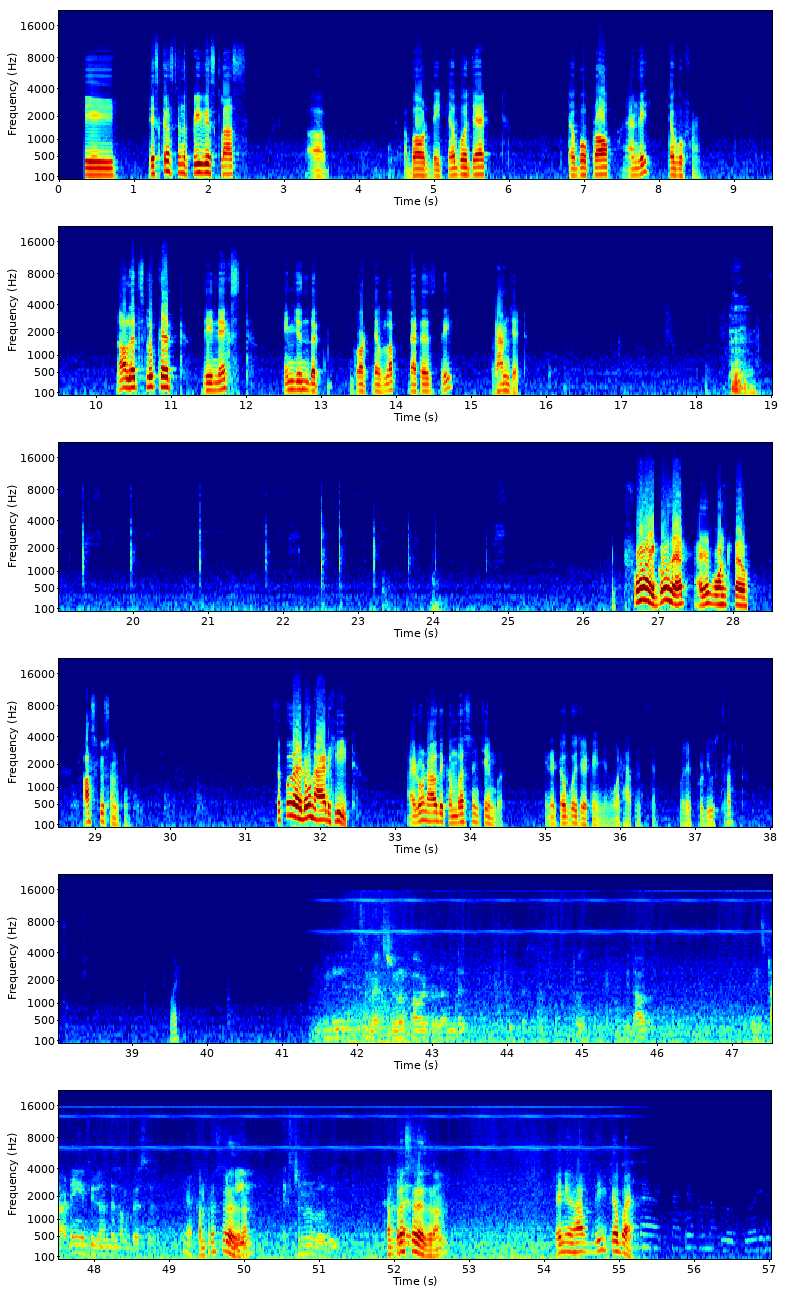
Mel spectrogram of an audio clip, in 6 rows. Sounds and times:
Speech: 0.4s - 2.5s, 3.3s - 3.6s, 4.6s - 5.8s, 6.8s - 8.6s, 10.3s - 15.8s, 26.4s - 28.2s, 35.0s - 37.7s, 41.5s - 45.9s, 47.2s - 51.2s, 51.9s - 52.7s.

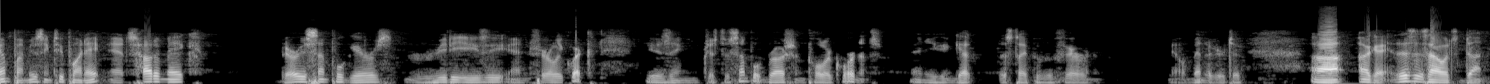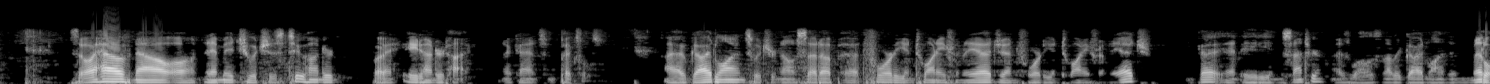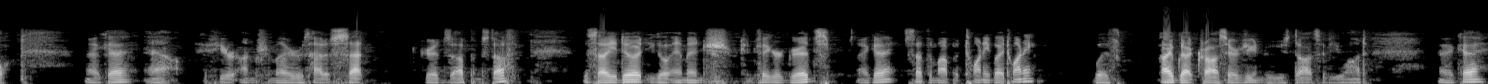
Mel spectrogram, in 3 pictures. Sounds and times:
Speech: 0.0s - 2.2s, 2.8s - 11.1s, 11.7s - 30.0s, 30.6s - 44.6s.

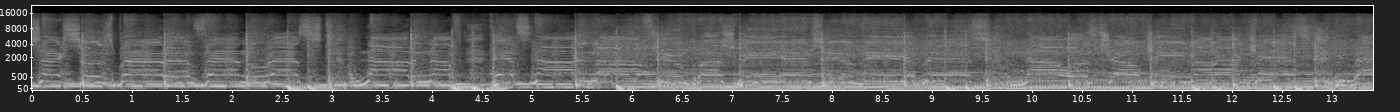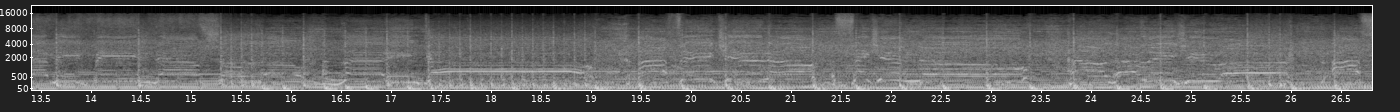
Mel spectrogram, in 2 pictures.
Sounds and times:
Music: 0.0s - 26.8s.

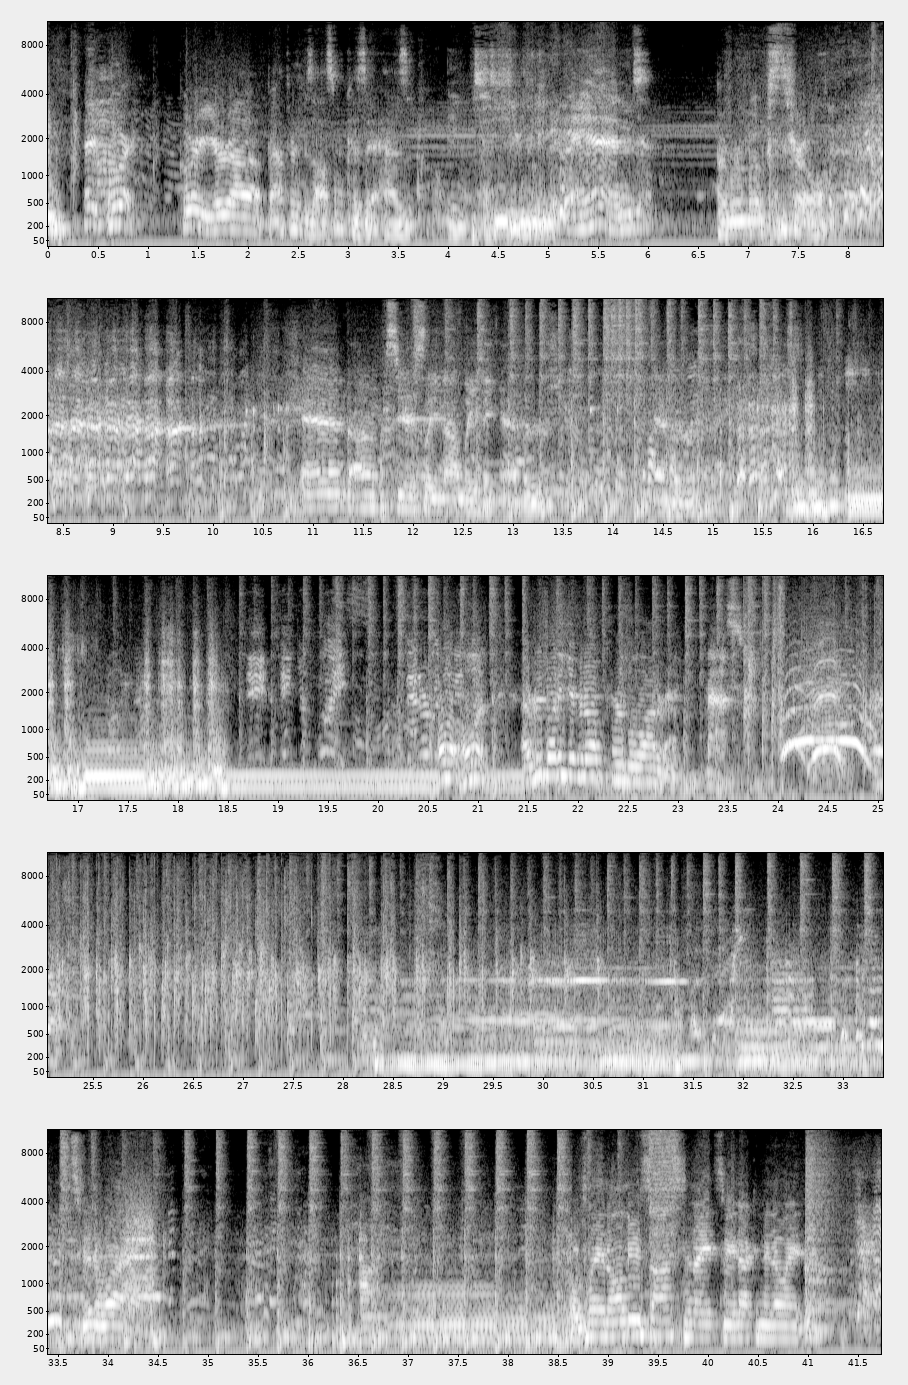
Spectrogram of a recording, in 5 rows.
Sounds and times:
Music: 2.1s - 7.6s, 8.5s - 40.1s, 40.7s - 41.7s
Speech: 10.9s - 15.0s, 18.7s - 23.7s, 38.6s - 41.1s.

